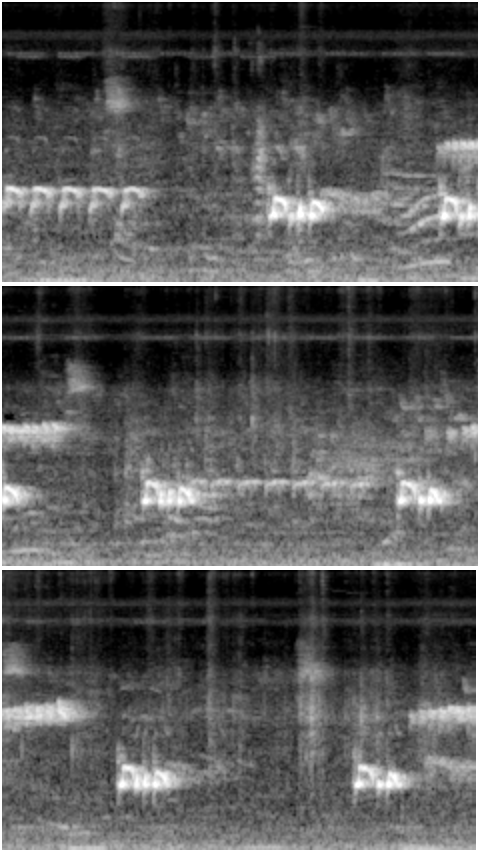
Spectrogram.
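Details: Cemani Krosing zebra dove singing so that other doves respond, giving repeated short trilled coos every one to two seconds, mixed with higher, drawn-out whistled notes from another bird and some faint voices.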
